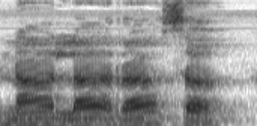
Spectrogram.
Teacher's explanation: दांत के साथ साथ हमारी जीभ जो है मसूड़े में भी लगती है, इसीलिए इन्हें हम वत्सर्य कहते हैं।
